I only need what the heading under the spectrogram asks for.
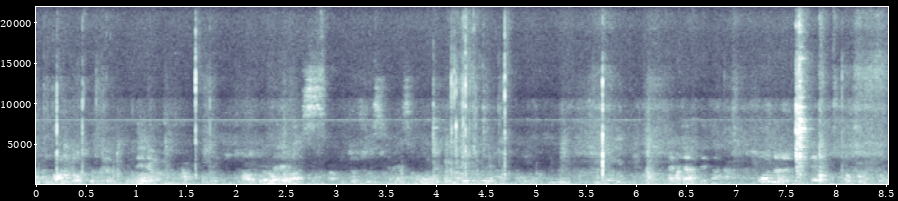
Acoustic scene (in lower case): crowded indoor space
